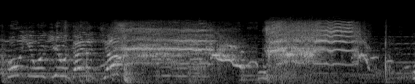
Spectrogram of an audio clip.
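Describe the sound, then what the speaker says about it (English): Shrill, sustained screaming and wailing from a woman on a rooftop in a 1967 comedy film, rising and falling in long loud cries with a second, higher scream near the end. "What's all the screaming?"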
